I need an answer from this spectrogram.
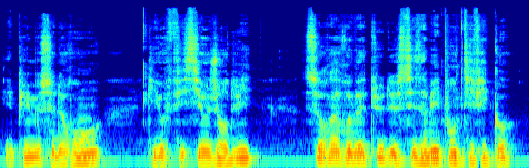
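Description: A man's voice: medium pitch, fairly quick, warm tone, slightly rough, voice pushed up, natural voice. A man reading aloud as a solemn baron who respectfully but firmly presses his accusation before the king. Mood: insistent. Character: grave, deferential scheming minister, a baron. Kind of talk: audiobook character reading.

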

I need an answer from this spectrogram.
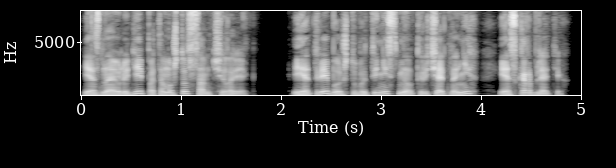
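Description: A man's voice: mid-range voice, animated, fast, darkish tone, no echo, clean studio sound, lightly acted. Weary human translator, stern, plain middle voice, read by a man.

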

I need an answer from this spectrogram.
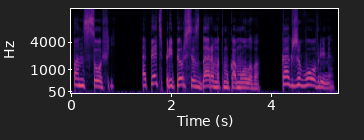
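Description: A woman narrating a story in a wry, even storytelling manner. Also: fairly high pitch, normal speed, clear, resonant tone, no echo, clean studio sound. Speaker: audiobook narrator. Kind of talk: scripted narration.

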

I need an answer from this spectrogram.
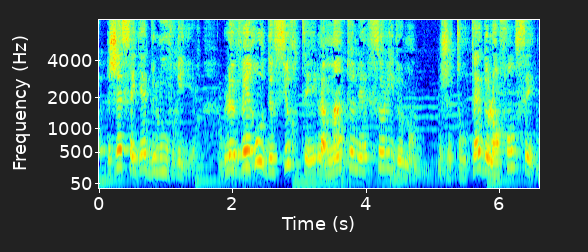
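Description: A woman narrating a novel in an expressive, dramatic audiobook reading. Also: medium pitch. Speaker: audiobook reader. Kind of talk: scripted narration.

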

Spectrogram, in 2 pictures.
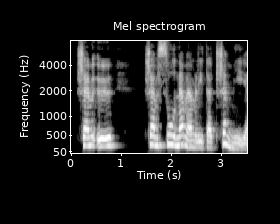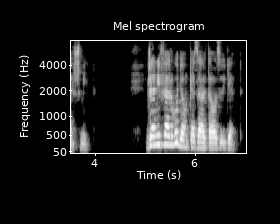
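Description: Woman doing audiobook wife, clipped, reproachful, brisk, irritated boss. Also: fairly low pitch, animated, darkish tone, voice pushed up, lightly acted. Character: sharp, irritated woman medical-examiner chief, wife.

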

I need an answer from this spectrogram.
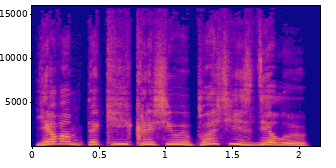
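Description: A man voicing an eager teenage girl in an audiobook, pleading in a high squeak. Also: moderate pace, darkish tone, no room sound, clean studio sound. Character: squeaky eager teen girl, wants to be costumer.

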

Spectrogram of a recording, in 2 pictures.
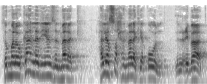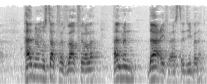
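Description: A man's voice: fairly high pitch, a bit bright, roomy sound. A man teaching a religious lesson, emphatic and full of rhetorical questions. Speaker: Islamic scholar teaching a lesson.

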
